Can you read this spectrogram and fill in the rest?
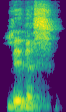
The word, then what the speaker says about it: Linus: To the point where Linus released a clip of audio of him saying, "Hello, I'm Linus Torvalds," and Linus is pronounced Linus, Linux.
